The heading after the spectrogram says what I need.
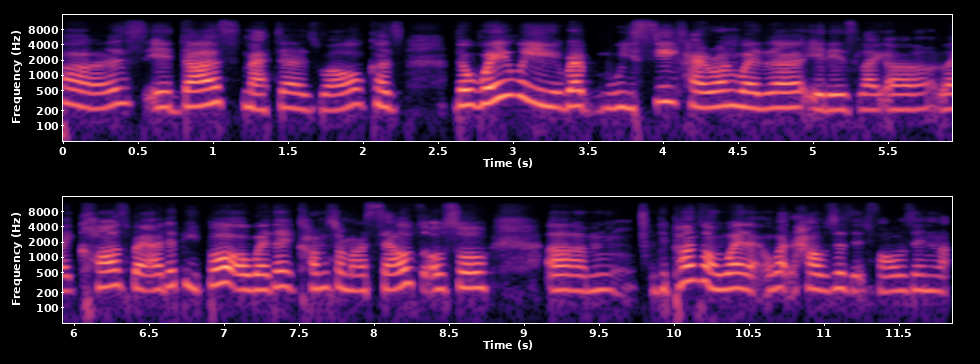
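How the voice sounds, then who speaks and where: Ordinary pitch variation comes through a dry, close sound with no echo over a quiet background. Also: woman, fairly high pitch for a woman. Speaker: astrology teacher. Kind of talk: live webinar lecture. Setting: live video stream with chat. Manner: fast.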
